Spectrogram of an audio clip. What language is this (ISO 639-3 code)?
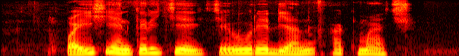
kln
